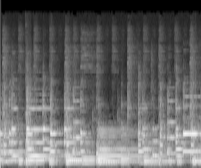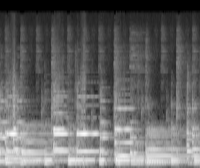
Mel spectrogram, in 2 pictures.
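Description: Background instrumental music: held keyboard-like chords changing every second or so over a steady beat.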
